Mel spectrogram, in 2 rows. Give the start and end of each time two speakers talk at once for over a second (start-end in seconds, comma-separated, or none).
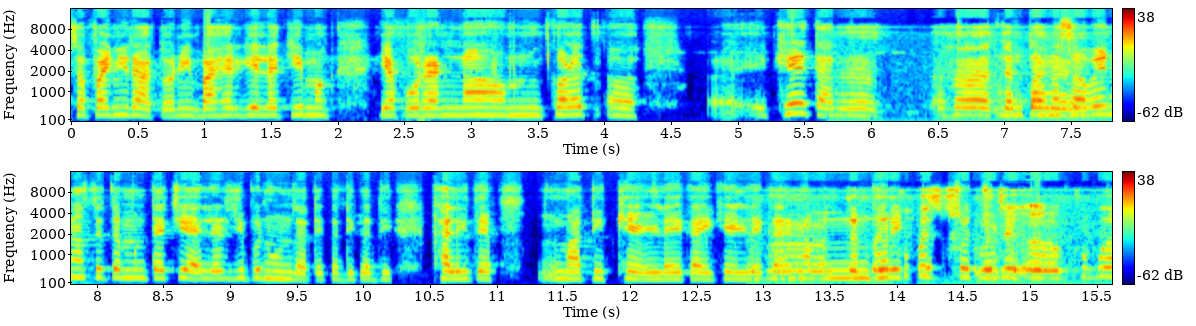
12.9-14.9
